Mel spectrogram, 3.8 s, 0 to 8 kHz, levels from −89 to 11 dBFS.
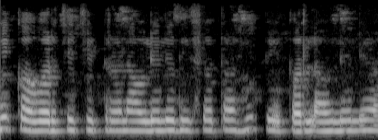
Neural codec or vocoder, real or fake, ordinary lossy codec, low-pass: none; real; none; 7.2 kHz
